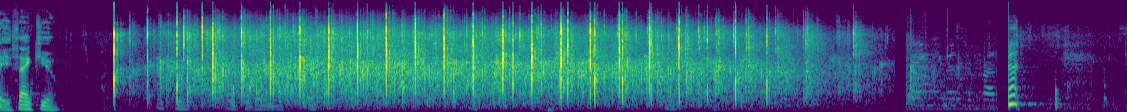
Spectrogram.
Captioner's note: applause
